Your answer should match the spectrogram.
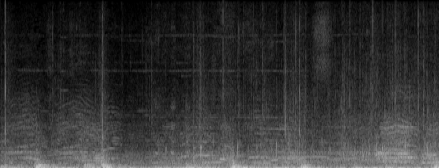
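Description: Awa Odori dancers shouting their calls together, with drums beating underneath.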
